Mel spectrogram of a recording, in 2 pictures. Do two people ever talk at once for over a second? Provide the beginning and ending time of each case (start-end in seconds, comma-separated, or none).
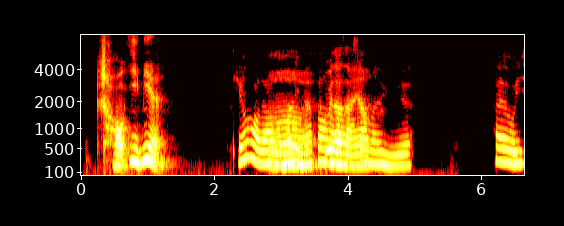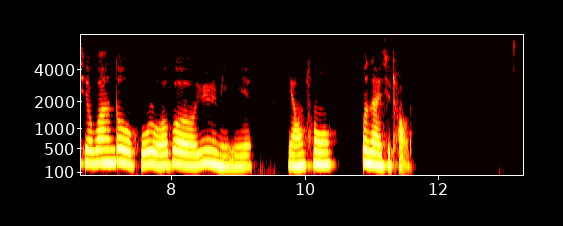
2.8-4.4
